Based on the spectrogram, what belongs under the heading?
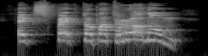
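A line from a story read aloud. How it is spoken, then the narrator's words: Shrieking. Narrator (Ukrainian): заверещав Гаррі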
